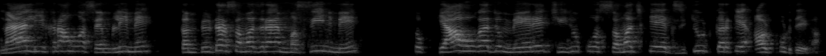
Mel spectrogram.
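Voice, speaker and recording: Male teacher, bright voice. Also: extremely high pitch, moderate pace, slight background noise. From Bihar, India. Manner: quizzes students and repeats their answers; mixes English terms into Hindi. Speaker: computer science teacher. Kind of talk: classroom lecture.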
